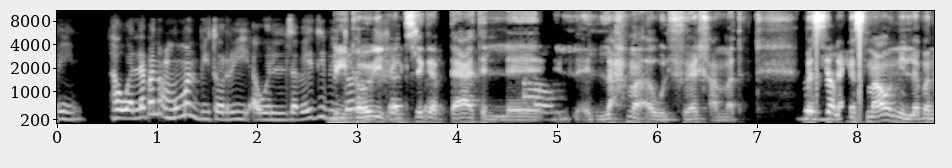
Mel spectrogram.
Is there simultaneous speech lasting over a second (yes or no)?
yes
